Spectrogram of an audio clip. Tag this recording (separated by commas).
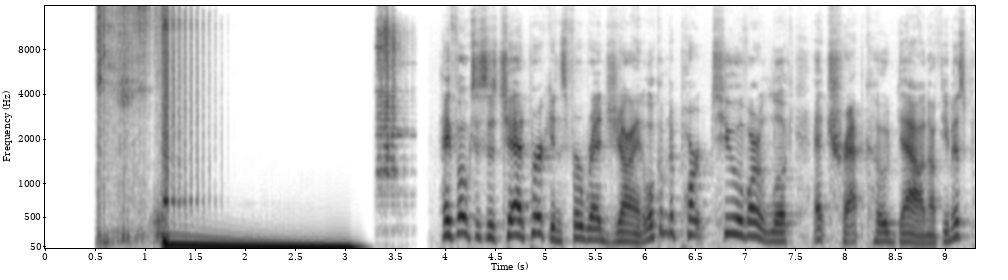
Speech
